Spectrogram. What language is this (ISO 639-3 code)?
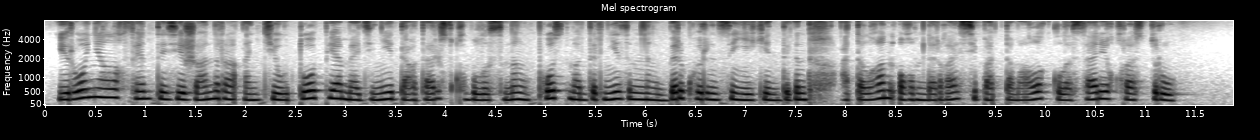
kaz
